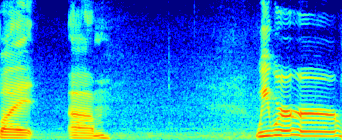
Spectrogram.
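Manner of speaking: voice cracks on were, stretched out. Chatting to listeners while her husband chokes across the room, voice crack. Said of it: "little voice crack there".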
